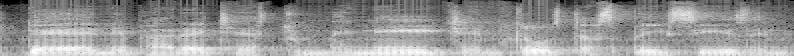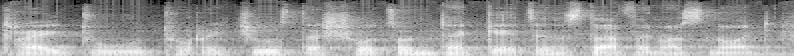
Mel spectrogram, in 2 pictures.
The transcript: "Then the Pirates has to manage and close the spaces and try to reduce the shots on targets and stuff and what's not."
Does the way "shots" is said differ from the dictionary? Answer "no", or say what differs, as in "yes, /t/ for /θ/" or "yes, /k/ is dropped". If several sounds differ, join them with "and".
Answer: no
